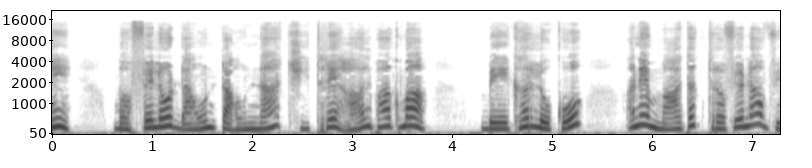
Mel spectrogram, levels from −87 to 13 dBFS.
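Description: From start to end the speech shows plainly audible codec damage, likely HE-AAC compression at a low bitrate near 20 kbps. The treble is rebuilt from copied lower bands, so sibilants sound gritty and lispy, and nothing is present above 14.9 kHz.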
